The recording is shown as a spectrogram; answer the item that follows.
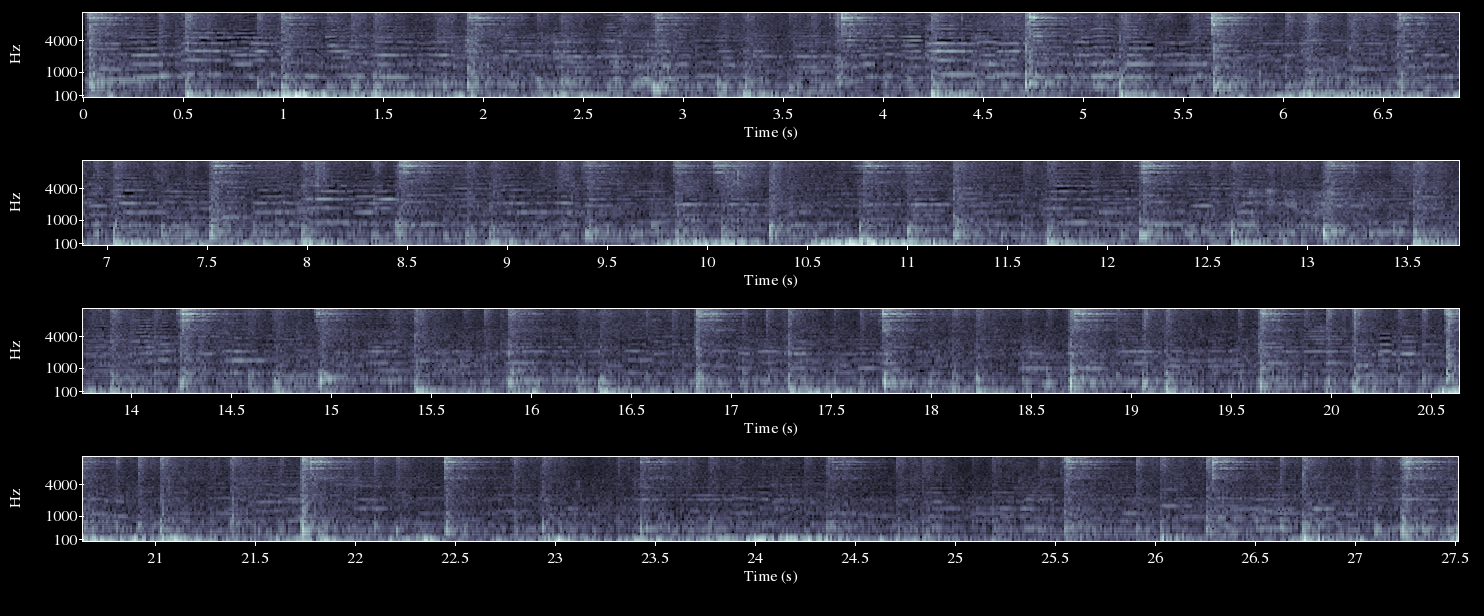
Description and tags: medieval sounding music edinburgh
Street band in old city Edinburgh Scotland. Very medieval sounding.
city, field-recording, soundscape, music, street, ambience, people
